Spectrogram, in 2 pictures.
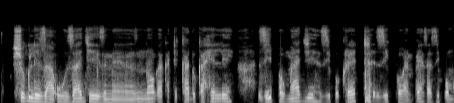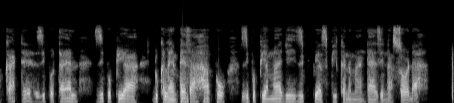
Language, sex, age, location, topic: Swahili, male, 18-24, Kisumu, finance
